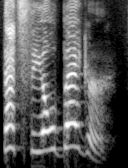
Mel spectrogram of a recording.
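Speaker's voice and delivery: high, loud burst of recognition; excited recognition. Acted. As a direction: suddenly place a familiar person. Rich man recognizes the beggar.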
